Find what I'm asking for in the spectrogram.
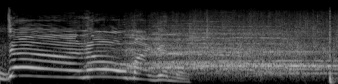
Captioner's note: cheers and applause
